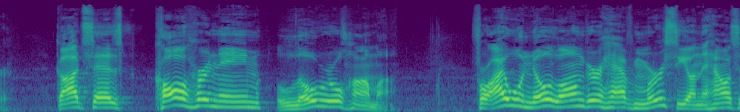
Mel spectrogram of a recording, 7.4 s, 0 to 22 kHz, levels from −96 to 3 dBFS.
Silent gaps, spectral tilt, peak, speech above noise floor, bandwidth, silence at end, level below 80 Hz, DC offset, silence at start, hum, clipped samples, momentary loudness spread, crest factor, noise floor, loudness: none; -5 dB/octave; -4 dBFS; 38 dB; 17.5 kHz; 0 s; -62 dBFS; under 0.1%; 0 s; none; under 0.1%; 11 LU; 16 dB; -57 dBFS; -20 LUFS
